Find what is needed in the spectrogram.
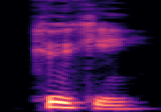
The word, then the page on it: kooky: Australian English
